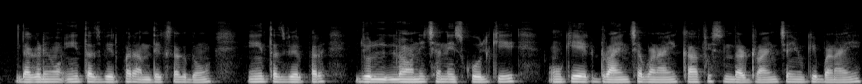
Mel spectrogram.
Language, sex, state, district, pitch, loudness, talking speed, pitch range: Hindi, male, Uttarakhand, Tehri Garhwal, 120 Hz, -18 LUFS, 180 wpm, 115-125 Hz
